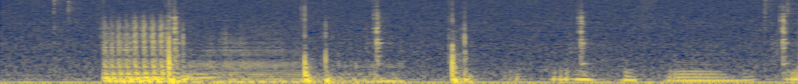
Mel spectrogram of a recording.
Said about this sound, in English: just more creaky floor.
